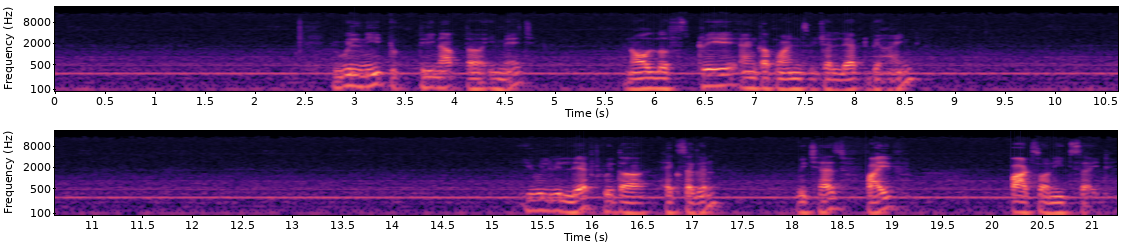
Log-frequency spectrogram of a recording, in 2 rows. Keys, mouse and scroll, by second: 0.6 click, 0.8 Delete, 1.0 click, 1.2 Delete, 1.3 click, 1.5 Delete, 1.6 click, 1.9 Delete, 2.0 click, 2.3 Delete, 2.5 ctrl+z, 2.6 click, 3.3 Delete, 3.7 click, 4.1 Delete, 4.3 ctrl+z, 4.4 click, 4.8 Delete, 4.9 click, 5.0 Delete, 5.2 click, 5.2 Delete, 5.6 click, 6.2 Delete, 6.4 click, 7.1 Delete, 7.3 click, 7.5 Delete, 7.6 click, 7.7 Delete, 7.8 click, 8.2 Delete, 8.5 click, 9.0 Delete, 9.2 click, 9.2 Delete, 9.3 scroll down 1, 9.6 click, 10.7 Delete, 11.0 click, 11.3 Delete, 11.5 click, 11.6 Delete, 11.8 click, 11.9 Delete, 12.1 click, 12.5 Delete, 12.6 click, 12.8 Delete, 12.9 click, 13.1 Delete, 13.2 click, 13.5 Delete, 13.7 click, 13.9 Delete, 14.0 click, 14.1 Delete, 14.2 click, 14.5 Delete, 14.6 click, 14.7 Delete, 14.8 click, 15.0 Delete, 15.1 click, 15.3 Delete, 15.4 click, 16.1 Delete, 16.2 click, 16.4 Delete, 16.7 click, 17.6 Delete.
